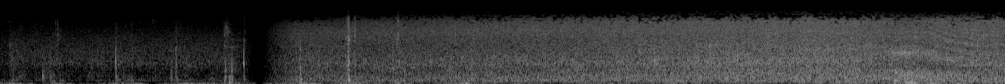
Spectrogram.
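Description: A waterfall in rural India roars as a broad, steady rush of falling water, growing louder and fuller after a brief quiet start with scattered light rustles.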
